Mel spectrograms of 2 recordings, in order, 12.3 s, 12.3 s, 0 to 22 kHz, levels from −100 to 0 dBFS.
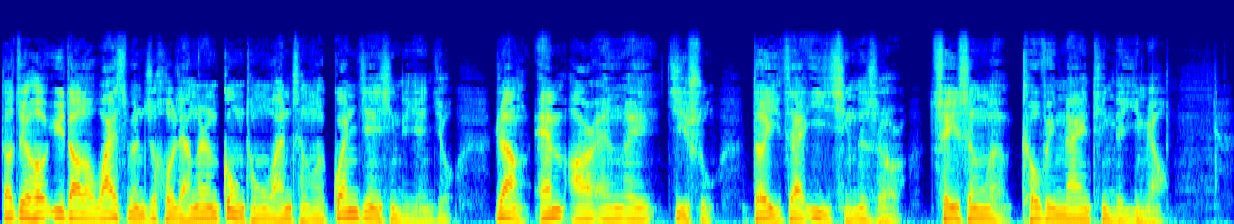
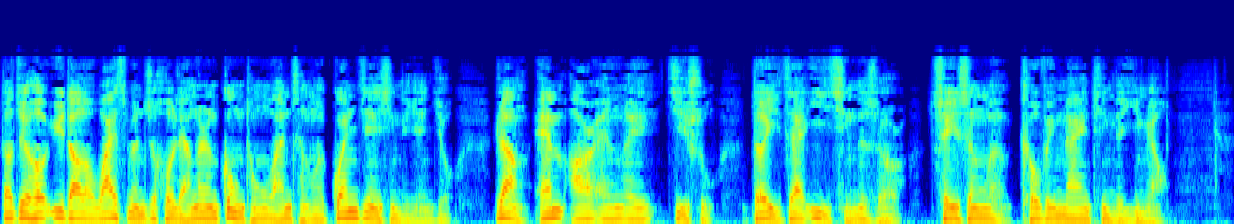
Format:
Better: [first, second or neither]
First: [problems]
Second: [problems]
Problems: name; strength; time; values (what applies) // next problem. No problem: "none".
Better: first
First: garbled, watery; slightly; nothing above 10.5 kHz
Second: garbled, watery; badly; nothing above 7.5 kHz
